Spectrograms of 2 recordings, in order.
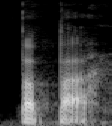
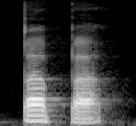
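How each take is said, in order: First: Papá, stressed on the closing á; stress on last syllable. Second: Papa, first syllable high and loud, then falling; stress on first syllable. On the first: Teacher's second repetition for student, final stress on papá. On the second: Teacher's second repetition for student, first-syllable stress on Papa. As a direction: punch the opening Pa of Papa. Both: Shown as a demonstration. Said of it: "Voy a repetirlo dos veces".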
